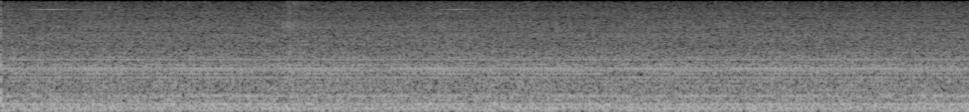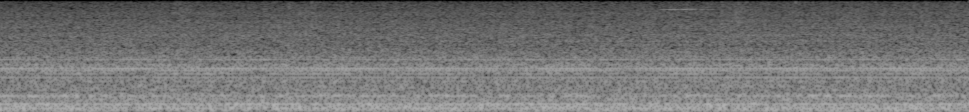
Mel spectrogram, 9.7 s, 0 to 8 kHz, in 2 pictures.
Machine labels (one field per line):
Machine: pump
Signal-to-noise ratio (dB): 0 dB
